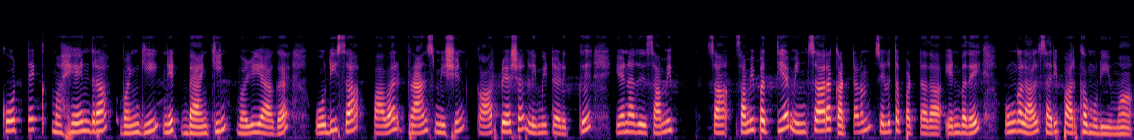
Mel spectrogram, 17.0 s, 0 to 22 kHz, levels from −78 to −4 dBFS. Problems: constant background noise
